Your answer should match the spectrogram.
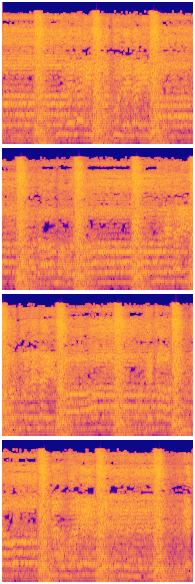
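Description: Men's voices chanting an Urdu noha, a Shia mourning lament, together in unison. Their chest-beating (matam) lands in time with the chant, a sharp strike a little under once a second.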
